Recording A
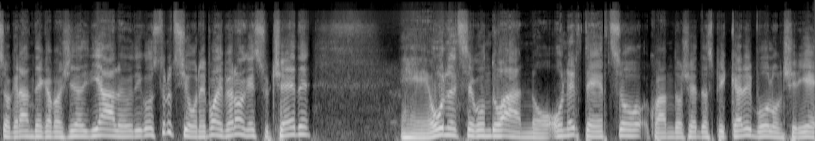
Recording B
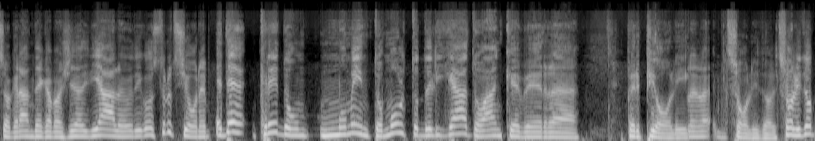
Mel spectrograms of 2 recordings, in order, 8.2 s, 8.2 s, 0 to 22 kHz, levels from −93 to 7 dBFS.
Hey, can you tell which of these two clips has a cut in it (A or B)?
B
